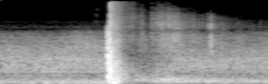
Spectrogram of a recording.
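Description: A single sharp rifle shot from a PRS precision rifle fitted with a muzzle brake cracks out close and loud, then decays quickly into a brief echo over quiet outdoor background.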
